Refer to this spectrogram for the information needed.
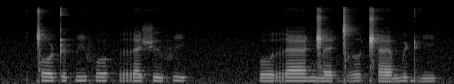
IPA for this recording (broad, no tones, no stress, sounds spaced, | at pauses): ǀ oː ʈ ɨ p i f o | r æ ʃ ɨ f i | o r æː ŋ͡ǁ ɛ ɡ͡ǀ ɤː ǁʰ æ m i ɖʱ i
